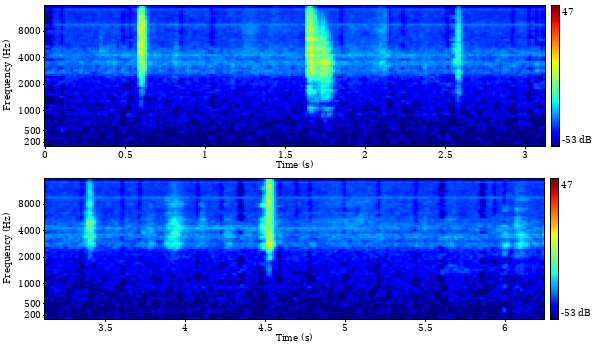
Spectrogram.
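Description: A knife working at a small packet: about six short, sharp clicks, with a brief scrape about a second and a half in.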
